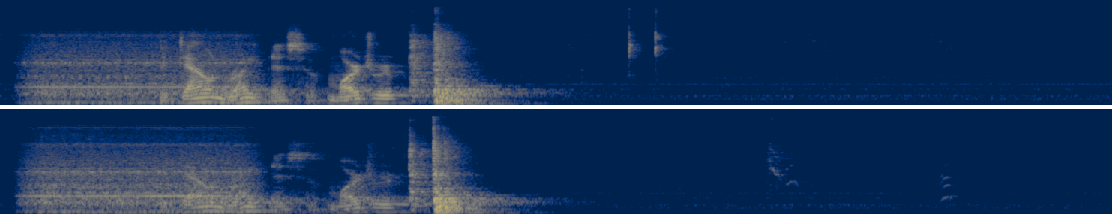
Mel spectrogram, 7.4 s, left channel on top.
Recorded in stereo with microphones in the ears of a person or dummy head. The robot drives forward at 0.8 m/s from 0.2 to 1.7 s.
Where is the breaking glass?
I don't hear breaking glass.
